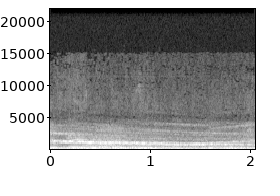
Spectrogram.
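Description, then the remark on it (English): An emergency siren wails steadily from the street, its tone sliding slightly lower as it passes, with a low traffic rumble underneath and no voices. “That siren going down the street?”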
